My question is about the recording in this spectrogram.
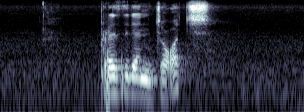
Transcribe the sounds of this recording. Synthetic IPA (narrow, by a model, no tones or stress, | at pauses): pʼrɛzidɛntd͡ʒɔ̰d͡ʒ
